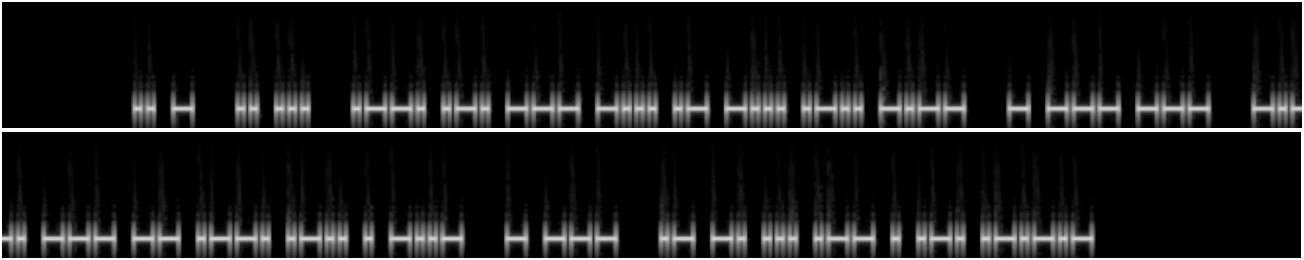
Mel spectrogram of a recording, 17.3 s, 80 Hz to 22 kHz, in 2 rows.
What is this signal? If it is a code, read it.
Morse code, heard as a keyed tone, about 28 wpm, 700 Hz. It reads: IT IS PROBABLY TOO COMPLEX TO ANSWER.
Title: Sentences from Top 1000 Words - Review Part 6 - 28wpm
